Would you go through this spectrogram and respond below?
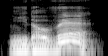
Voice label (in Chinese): "ni1dou3vae6", 玉環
